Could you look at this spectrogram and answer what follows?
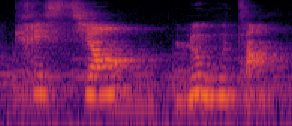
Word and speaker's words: Christian Louboutin: louis and so again let's break it down this time three syllables so lu l-o-u lu um it's actually a first name in french so it's going to be all together christian louboutin let's try chris christian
